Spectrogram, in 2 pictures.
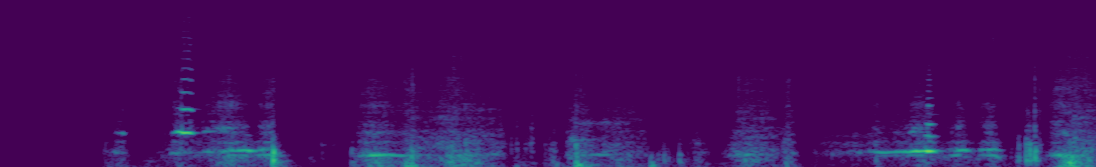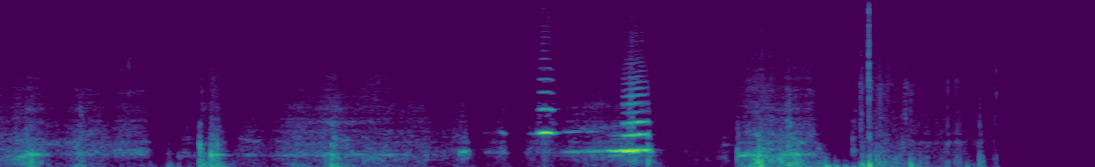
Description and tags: Squeaky drawer
squeek, drawer, squeak, open, wooden, Squeaky, wood, close, opening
